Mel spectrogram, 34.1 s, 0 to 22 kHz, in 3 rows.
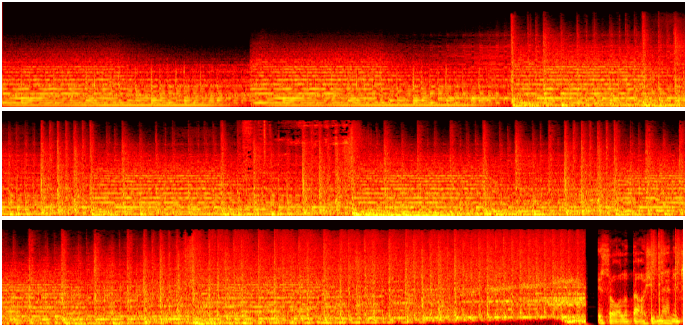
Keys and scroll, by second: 23.8 Delete.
